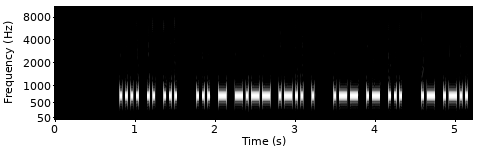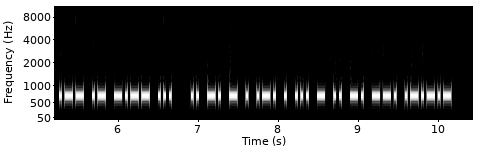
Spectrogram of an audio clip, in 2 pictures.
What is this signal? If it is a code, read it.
Morse code, heard as a keyed tone, about 34 wpm, 700 Hz. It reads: HIS STYLE WAS ALWAYS INTERESTING.
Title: Sentences from Top 1000 Words - Review Part 5 - 35wpm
